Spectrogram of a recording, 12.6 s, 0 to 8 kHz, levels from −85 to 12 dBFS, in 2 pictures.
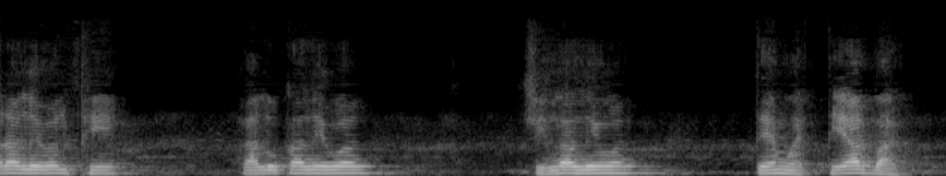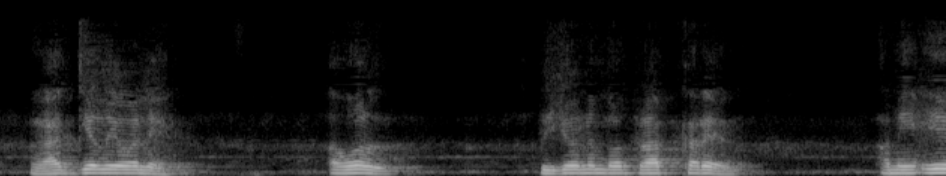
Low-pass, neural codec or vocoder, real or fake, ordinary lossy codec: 7.2 kHz; codec, 16 kHz, 1.1 kbps, Voila-Tokenizer; fake; AAC, 32 kbps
